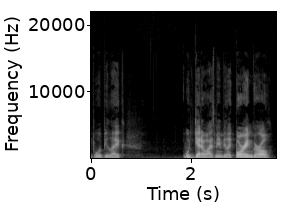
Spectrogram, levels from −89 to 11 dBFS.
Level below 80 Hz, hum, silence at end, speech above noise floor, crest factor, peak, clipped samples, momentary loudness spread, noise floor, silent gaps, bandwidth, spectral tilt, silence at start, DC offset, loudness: -64 dBFS; none; 0.15 s; 41 dB; 20 dB; -6 dBFS; under 0.1%; 11 LU; -66 dBFS; none; 15.5 kHz; -6 dB/octave; 0 s; under 0.1%; -24 LUFS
